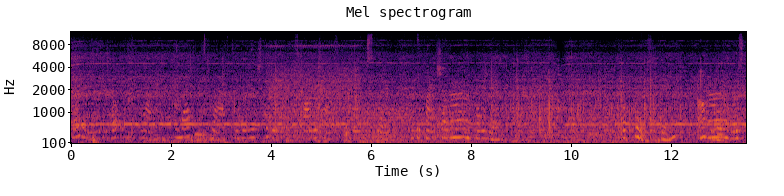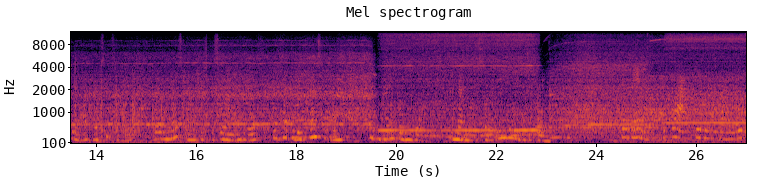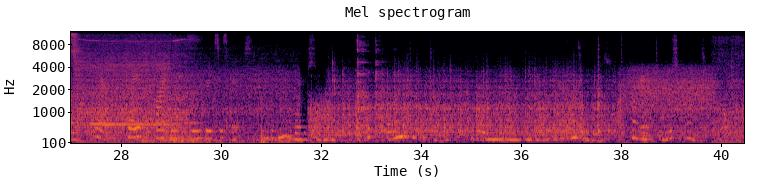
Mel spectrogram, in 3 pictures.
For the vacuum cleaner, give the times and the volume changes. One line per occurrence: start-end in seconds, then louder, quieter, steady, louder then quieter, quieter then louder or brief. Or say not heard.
0.0-29.7 louder.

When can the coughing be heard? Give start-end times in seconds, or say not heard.
32.7-33.5.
